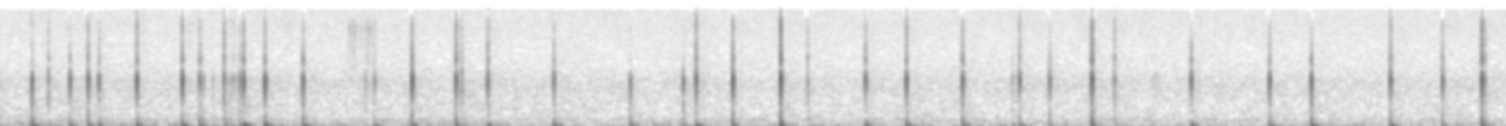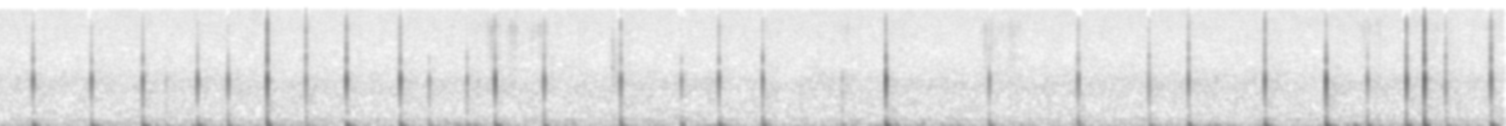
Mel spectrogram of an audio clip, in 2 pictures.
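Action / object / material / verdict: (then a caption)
tap / paper coloring book with glossy softcover / paper / none. Long acrylic nails tap rapidly on the glossy cover of a softcover paper coloring book lying flat and solid. Dozens of quick, dry clicks land in an uneven rhythm, each with a crisp bright edge over a soft low thud and almost no ring. A faint steady hiss sits between the taps.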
